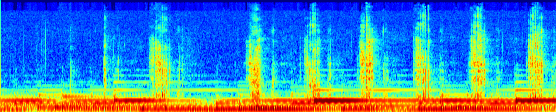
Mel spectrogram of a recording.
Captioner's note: scissors snipping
